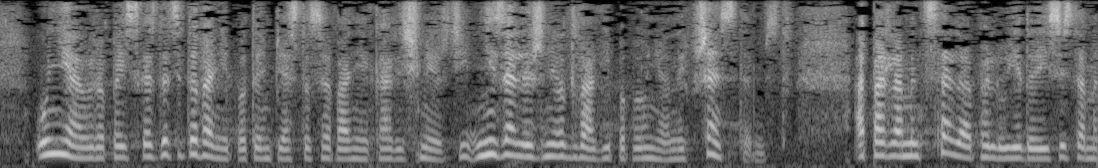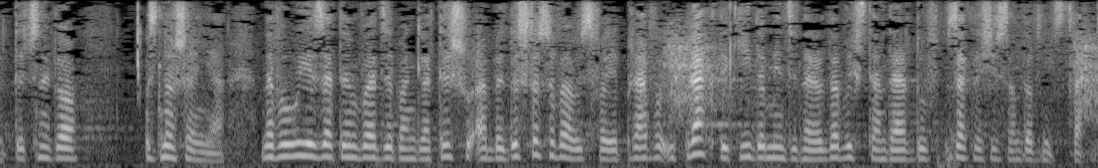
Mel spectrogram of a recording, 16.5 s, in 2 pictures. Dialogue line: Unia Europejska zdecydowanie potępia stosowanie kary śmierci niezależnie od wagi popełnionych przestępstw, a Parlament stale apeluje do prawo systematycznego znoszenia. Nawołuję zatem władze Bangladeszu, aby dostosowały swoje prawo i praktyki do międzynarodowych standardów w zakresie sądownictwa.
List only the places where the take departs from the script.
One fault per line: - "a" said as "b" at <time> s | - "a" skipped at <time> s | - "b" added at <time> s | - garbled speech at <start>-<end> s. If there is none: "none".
- "prawo" said as "jej" at 7.7 s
